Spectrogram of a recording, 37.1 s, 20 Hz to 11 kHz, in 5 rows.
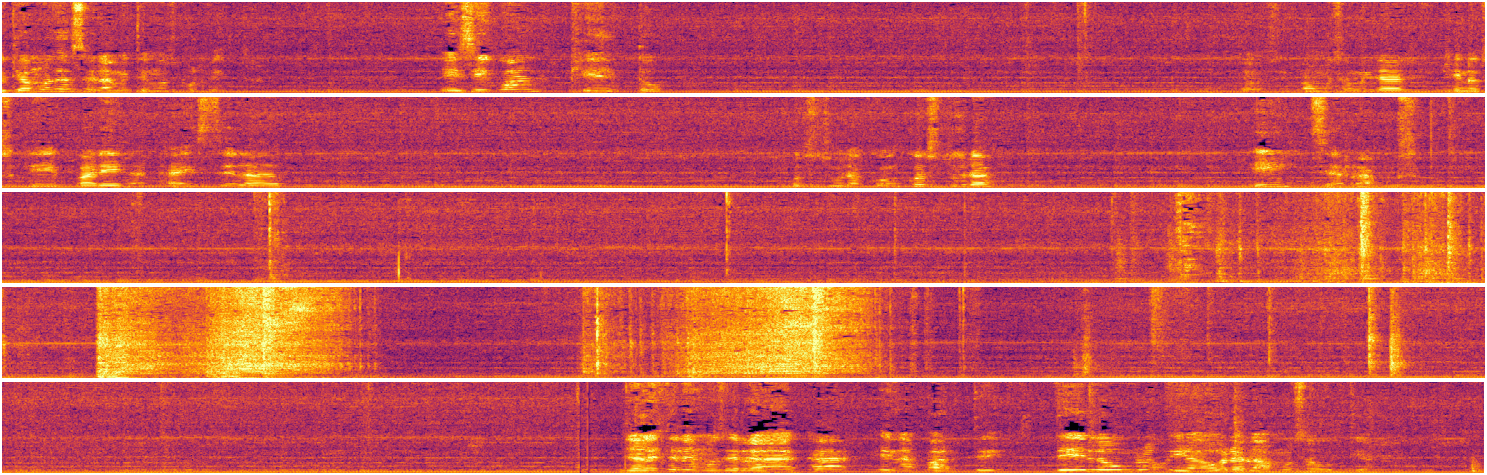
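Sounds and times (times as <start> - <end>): overlock machine motor humming: 0.0 - 37.0
machine stitching bursts: 21.2 - 24.2, 25.1 - 26.8.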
